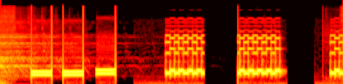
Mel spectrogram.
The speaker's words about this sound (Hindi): Phone भी नहीं उठा रही है।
